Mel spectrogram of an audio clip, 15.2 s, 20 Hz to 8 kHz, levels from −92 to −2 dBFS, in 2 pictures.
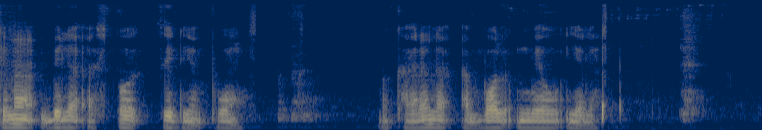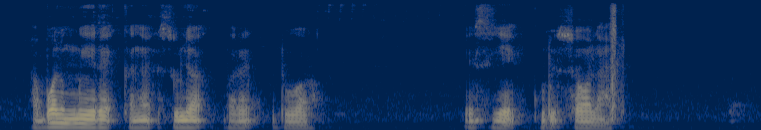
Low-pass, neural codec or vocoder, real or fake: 7.2 kHz; none; real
